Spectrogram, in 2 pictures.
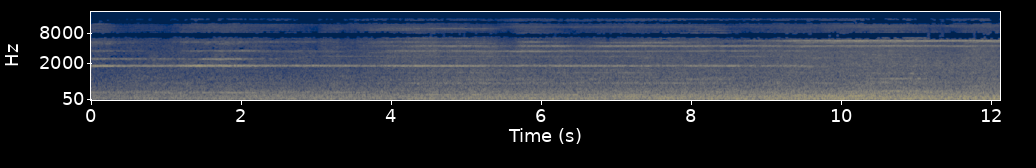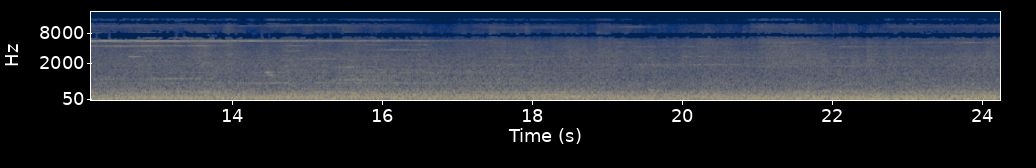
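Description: Freight train of covered hopper cars rolling through a tight curve, its wheels squealing in steady high tones against the rails over a continuous rolling rumble. The squeal is strongest in the first half, and the rumble grows louder toward the end.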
